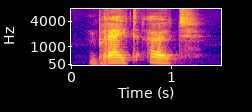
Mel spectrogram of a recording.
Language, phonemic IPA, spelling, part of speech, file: Dutch, /ˈbrɛit ˈœyt/, breidt uit, verb, Nl-breidt uit.ogg
- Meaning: inflection of uitbreiden: 1. second/third-person singular present indicative 2. plural imperative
